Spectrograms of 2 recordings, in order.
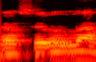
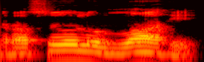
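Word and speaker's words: رسول الله: jabalin jabalin radallahu anhuna Rasulullah Rul bukan Rasullah Anna rasulallahi Anna rasulullahi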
